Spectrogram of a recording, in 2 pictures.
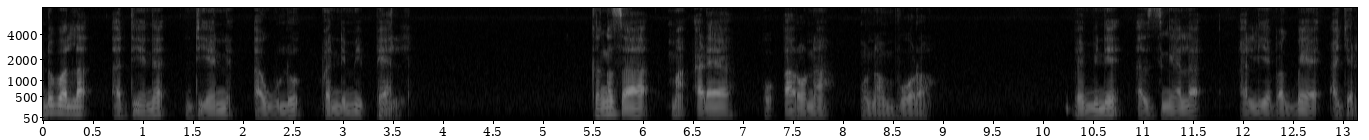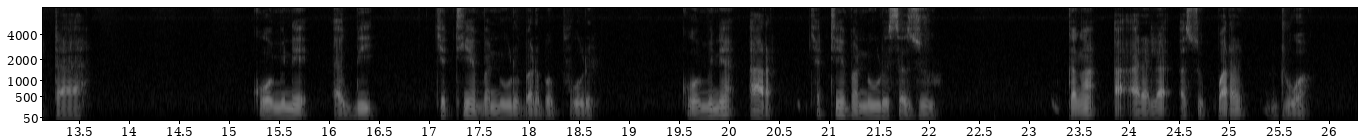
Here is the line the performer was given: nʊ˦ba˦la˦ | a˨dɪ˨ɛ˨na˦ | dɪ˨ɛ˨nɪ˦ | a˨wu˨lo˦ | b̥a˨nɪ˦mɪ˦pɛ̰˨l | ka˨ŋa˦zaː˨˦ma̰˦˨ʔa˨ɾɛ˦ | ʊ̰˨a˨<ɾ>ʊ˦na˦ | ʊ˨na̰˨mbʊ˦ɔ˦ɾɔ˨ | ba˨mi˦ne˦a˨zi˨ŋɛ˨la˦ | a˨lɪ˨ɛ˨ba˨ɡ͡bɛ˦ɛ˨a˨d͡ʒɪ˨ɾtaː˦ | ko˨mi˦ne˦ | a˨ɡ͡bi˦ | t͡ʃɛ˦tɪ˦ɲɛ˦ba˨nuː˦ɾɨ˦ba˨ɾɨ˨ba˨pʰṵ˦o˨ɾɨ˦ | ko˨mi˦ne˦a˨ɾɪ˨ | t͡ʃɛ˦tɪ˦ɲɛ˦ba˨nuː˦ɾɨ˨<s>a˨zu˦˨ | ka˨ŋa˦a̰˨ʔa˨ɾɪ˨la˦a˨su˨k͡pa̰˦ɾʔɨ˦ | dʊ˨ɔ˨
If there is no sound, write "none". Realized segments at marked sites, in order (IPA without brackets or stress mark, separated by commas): ɾ, s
